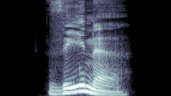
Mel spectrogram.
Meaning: inflection of sehnen: 1. first-person singular present 2. first/third-person singular subjunctive I 3. singular imperative
- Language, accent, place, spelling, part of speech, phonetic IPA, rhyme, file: German, Germany, Berlin, sehne, verb, [ˈzeːnə], -eːnə, De-sehne.ogg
